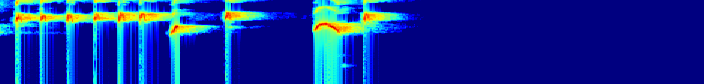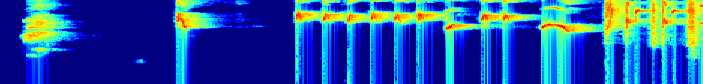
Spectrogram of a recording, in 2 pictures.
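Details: Song of a purple-throated sunbird (konin) for tutoring other songbirds. Runs of high repeated chirps frame a long quiet stretch with a few isolated notes. Singing then resumes and ends in a dense, rapid high twitter.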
